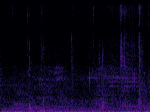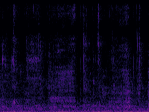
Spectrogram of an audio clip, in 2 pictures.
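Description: Eating sounds: chewing with scattered small clicks.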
